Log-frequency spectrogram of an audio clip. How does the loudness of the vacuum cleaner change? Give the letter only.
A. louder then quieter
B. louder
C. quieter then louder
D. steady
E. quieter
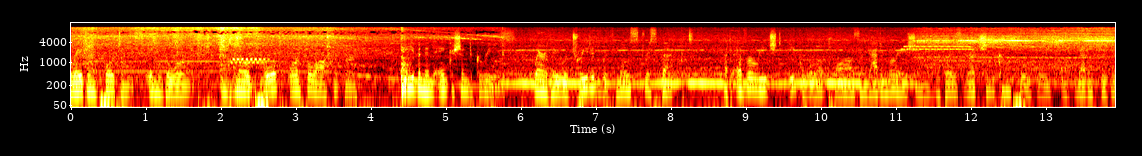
D.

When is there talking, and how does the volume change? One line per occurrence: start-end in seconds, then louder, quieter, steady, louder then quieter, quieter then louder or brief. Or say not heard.
0.0-13.8 quieter.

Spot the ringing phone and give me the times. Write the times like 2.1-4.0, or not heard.
2.1-2.6, 11.2-12.1.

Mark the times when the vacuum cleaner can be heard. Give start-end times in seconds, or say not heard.
0.0-13.8.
